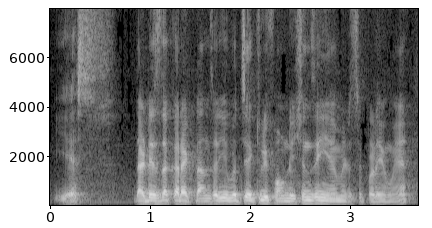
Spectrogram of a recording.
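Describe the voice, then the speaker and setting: A middle-aged man with an Indian English accent teaching an accounting class, mixing Hindi and English, putting questions to students and slowly dictating definitions. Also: on the low side, steady tone, darkish tone. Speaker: accounting lecturer. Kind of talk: classroom lecture.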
